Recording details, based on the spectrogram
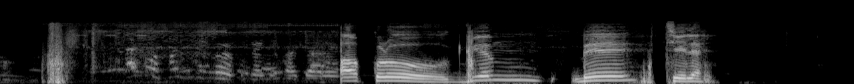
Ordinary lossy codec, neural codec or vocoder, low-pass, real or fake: Opus, 16 kbps; none; 7.2 kHz; real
